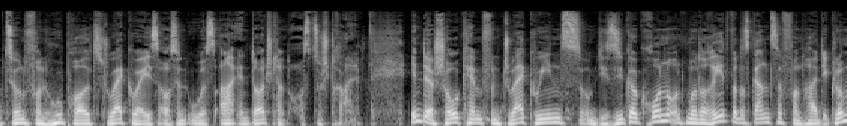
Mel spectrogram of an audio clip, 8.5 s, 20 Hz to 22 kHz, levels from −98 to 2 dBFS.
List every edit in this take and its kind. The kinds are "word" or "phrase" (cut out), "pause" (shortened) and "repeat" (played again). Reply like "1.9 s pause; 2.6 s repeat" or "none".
none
